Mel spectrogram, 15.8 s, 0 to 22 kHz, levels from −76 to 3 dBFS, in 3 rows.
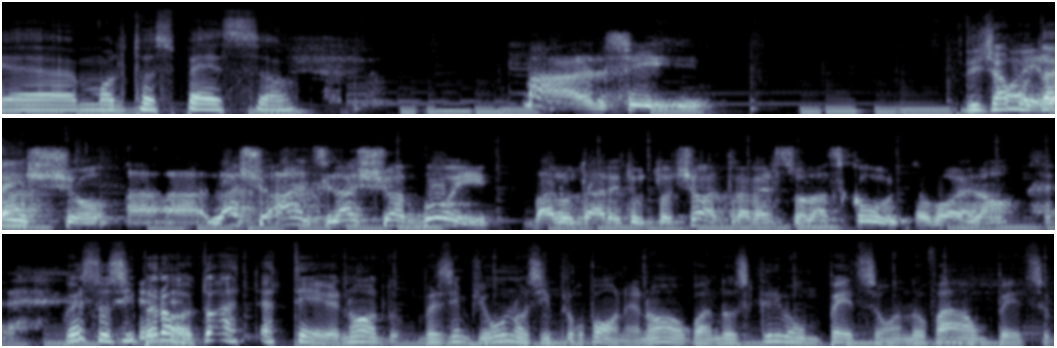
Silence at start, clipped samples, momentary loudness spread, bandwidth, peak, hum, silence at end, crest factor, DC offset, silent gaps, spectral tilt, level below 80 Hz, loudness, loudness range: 0 s; under 0.1%; 15 LU; 16 kHz; -4 dBFS; none; 0 s; 18 dB; under 0.1%; none; -5 dB/octave; -48 dBFS; -21 LUFS; 4 LU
